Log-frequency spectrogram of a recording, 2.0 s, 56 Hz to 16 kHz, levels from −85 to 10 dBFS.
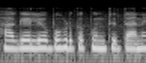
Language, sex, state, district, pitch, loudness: Kannada, female, Karnataka, Bidar, 220 Hz, -12 LUFS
